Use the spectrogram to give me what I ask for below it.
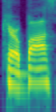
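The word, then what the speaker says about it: Kiribati: It's pronounced Carabas, but I don't care.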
